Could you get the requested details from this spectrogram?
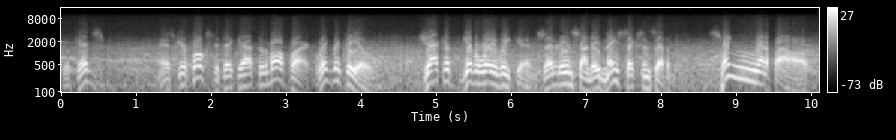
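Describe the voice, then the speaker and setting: This is a mid-range male voice calling a baseball game on vintage AM radio from an outdoor stadium booth, alternating live commentary with sponsor reads. The sound is narrow, tinny, band-limited and noisy.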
